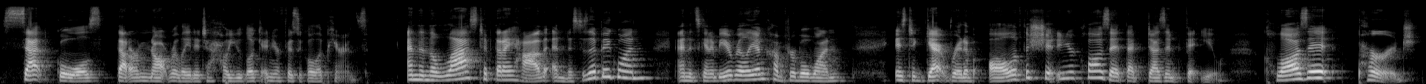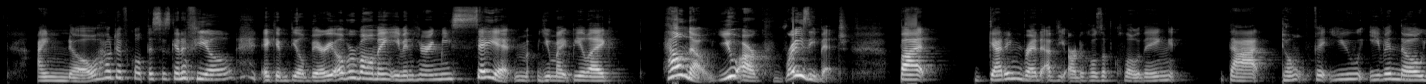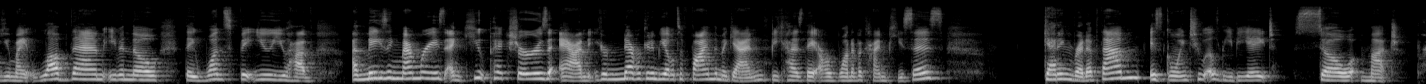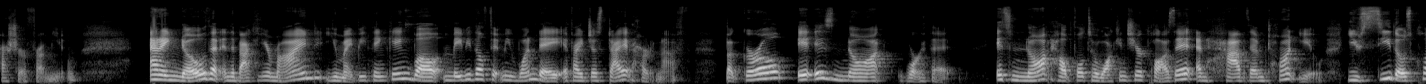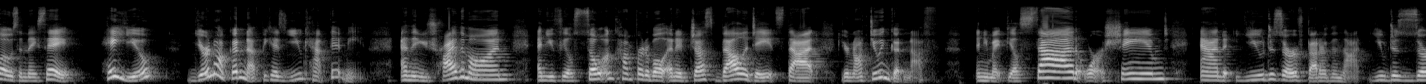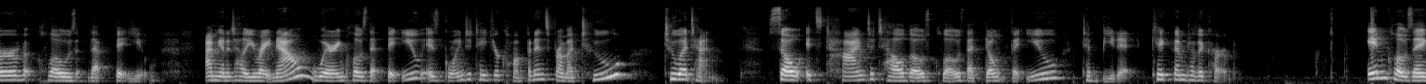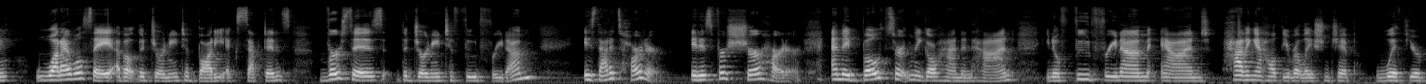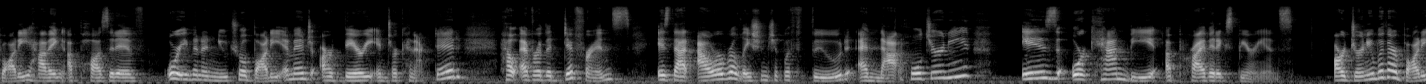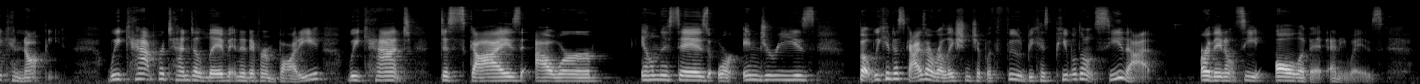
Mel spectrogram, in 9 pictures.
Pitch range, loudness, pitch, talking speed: 175-245 Hz, -20 LUFS, 200 Hz, 195 wpm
